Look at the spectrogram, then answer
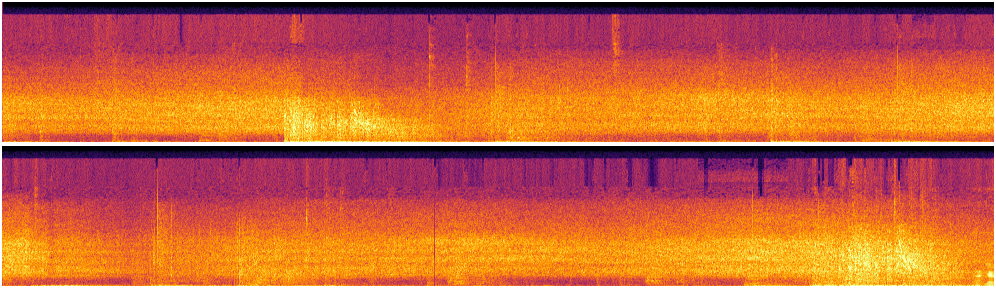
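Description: Heavy booming blasts of a protected cruiser exploding in a naval war video game, several deep rumbling bursts with roaring low noise between them, loud and close.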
